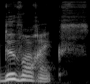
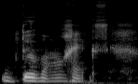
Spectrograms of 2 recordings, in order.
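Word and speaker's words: Devon Rex: Donc, on va voir un chat qui s'appelle Devant Rex. Devant Rex. Ça s'écrit avec D-E-V-O-N-R-E-X. C'est pas devant, ça veut dire devant nous, non.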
